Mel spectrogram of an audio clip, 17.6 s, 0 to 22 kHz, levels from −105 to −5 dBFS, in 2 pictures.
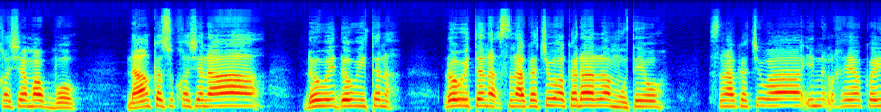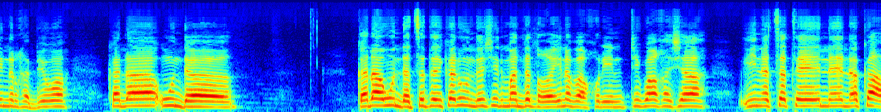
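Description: Speech carrying plainly audible Opus compression from start to finish, likely from a low-rate Opus encode. The damage is grainy, rough texture rather than the swirling, watery holes of MP3, because each band's energy is kept and starved bands are filled with noise or folded copies of lower ones. The spectrum still extends to about 20.2 kHz, and the sound fits the music mode at roughly 24 kbps, not the muffled, narrowed speech mode.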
